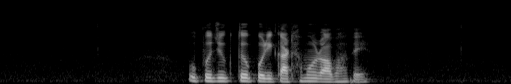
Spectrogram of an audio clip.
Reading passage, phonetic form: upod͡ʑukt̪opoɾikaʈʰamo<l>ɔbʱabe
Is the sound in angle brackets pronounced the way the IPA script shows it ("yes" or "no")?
no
